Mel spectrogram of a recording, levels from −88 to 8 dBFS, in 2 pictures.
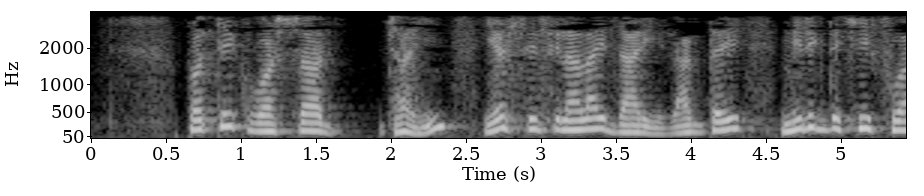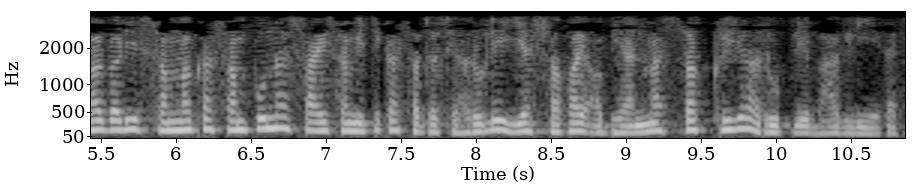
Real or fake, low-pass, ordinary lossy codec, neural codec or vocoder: real; 3.6 kHz; MP3, 32 kbps; none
